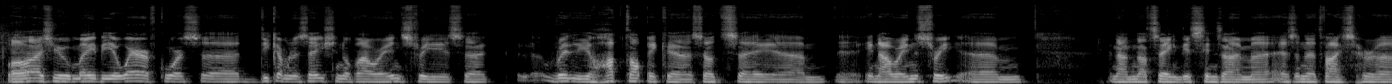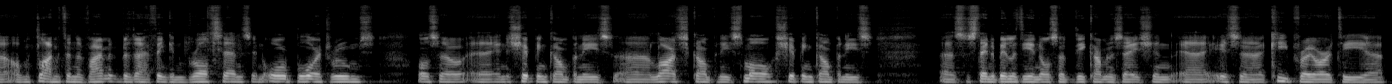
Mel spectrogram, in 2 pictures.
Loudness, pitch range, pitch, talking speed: -28 LUFS, 115-130 Hz, 120 Hz, 165 wpm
